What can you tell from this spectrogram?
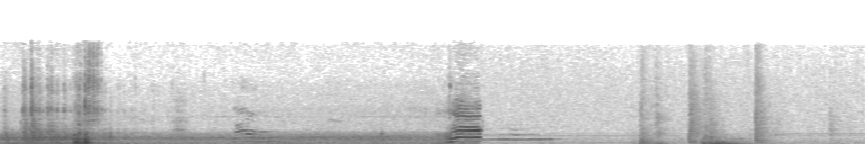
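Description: Domestic cat meowing: a faint meow about two and a half seconds in, then a loud rising meow a little before halfway. A few short knocks and thuds sound around it.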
